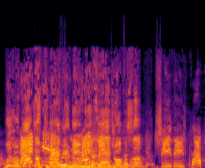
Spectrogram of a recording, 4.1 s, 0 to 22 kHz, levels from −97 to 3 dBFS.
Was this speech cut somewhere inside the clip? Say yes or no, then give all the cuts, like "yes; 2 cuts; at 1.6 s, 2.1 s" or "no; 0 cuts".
yes; 1 cut; at 3.0 s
